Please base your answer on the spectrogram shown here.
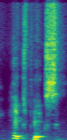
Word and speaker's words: HCPCS: this book that the the acronym hcpcs is pronounced hick piix it stands for healthcare proced ual coding system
